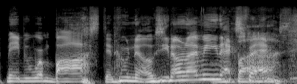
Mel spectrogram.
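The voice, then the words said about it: Put-on Boston accent. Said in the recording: “What kind of accent was that? ... Boston.”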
